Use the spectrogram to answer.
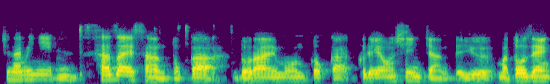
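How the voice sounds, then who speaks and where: In a plain, everyday voice, a man speaks at medium pitch with lively intonation. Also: moderate pace. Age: 40s. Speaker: high school principal. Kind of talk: interview.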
